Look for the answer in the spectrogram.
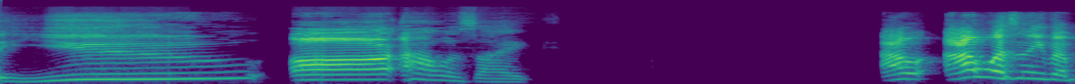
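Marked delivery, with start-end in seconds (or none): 0.0-2.0 mock dramatic pause. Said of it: "It was a".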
